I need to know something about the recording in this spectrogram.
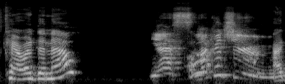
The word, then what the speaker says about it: Kerra Denel: know you all know i'm not good at pronouncing names so she got to fix this but it's kara danelle yes look at you i get it good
